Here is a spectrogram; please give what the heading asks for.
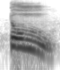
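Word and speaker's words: tomb: T-O-M-B, tum, बॉ नहीं आएगा. So whenever M and B will come together, B will be silent.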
